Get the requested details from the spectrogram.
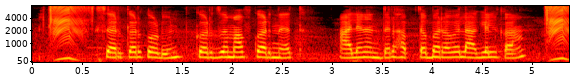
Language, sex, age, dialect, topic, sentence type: Marathi, female, 18-24, Standard Marathi, banking, question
